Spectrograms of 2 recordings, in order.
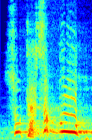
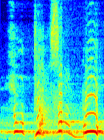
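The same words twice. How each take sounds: First: Very high, loud triumphant shout, falling; proclaimed healing. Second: Very high, loud shout ending on a rise; repeated proclamation. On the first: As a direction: call it out as a proclamation. (menyatakan kesembuhan dengan seruan keras yang turun) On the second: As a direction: echo it upward, triumphant. (mengulang seruan kesembuhan dengan nada naik) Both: Retold or imitated.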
